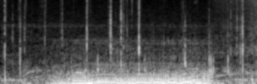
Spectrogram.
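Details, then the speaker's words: An adult man snoring very loudly in a tent while camping: one loud, low, rumbling snore on an in-breath, with rain tapping in the background. "i'm in the tent it's raining outside so i'm drinking tinnies in our tents as you can hear nick is snoring so loud"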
